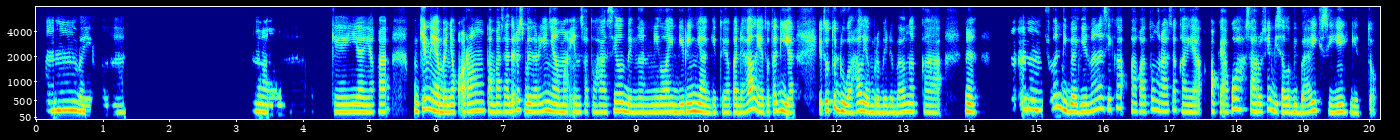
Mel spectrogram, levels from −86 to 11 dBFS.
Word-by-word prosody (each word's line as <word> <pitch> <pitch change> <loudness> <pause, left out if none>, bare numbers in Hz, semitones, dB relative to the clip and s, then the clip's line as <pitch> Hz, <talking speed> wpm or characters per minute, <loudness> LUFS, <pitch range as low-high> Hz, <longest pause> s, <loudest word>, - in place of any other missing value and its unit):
Hmm 245 +1 +2
baiklah. 190 -1 -6 1.9
Oalah. 210 -2 0 1.0
Oke 210 - -5 0.2
iya 205 0 +2
ya, 195 - -1
Kak. 205 0 +2 0.4
Mungkin 225 +6 +4
ya - - +8
banyak 200 +1 +2
orang 215 +3 +2 0.2
tanpa 210 -1 0
sadar 210 +2 +1
sebenernya 210 0 +1
nyamain 200 -1 +1
1 200 0 -7
hasil 195 +4 -1
dengan 190 -1 -1
nilai 195 +1 0
dirinya 215 +1 +5
gitu 190 +1 -7
ya, - - -3
padahal 195 +7 +3
ya 205 - +3
itu 195 - -4
tadi 235 +2 +3
ya, - - +1 0.4
itu 245 - +4
tuh 315 - +4
dua 200 -3 +4
hal 230 - +2
yang 195 -2 0
berbeda 185 -1 -2
banget, 210 +2 -1
Kak. 190 -1 -4 0.4
Nah 210 -2 +5 0.7
mmm 275 -2 0 0.2
cuma 315 - -6
di - - +7
bagian 205 +1 +2
mana 285 +3 -1
sih, 275 - -4
Kak, 305 0 -4
Kakak 215 -2 -4
tuh 270 - -4
ngerasa 220 0 -2
kayak, 200 -1 -2 0.2
"Oke 220 - -3
aku, 195 - -4
ah, 265 - -11
seharusnya 210 +2 -1
bisa 210 -2 -1
lebih 195 0 -2
baik 230 +6 +1
sih," 195 0 +1 0.2
gitu? 175 -1 -9
205 Hz, 165 wpm, -22 LUFS, 195-225 Hz, 1.9 s, ya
